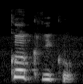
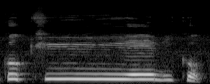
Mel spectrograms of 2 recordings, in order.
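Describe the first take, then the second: First: No extra u vowel follows the first k. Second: An extra u vowel follows the first k. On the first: The speaker calls it right. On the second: The speaker calls it wrong.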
